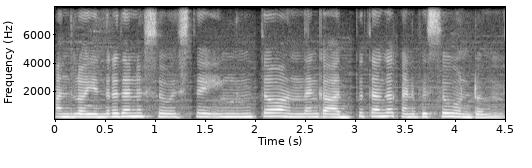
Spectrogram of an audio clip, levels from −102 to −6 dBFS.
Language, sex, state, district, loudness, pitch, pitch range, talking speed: Telugu, female, Andhra Pradesh, Visakhapatnam, -14 LUFS, 215 Hz, 205-235 Hz, 105 wpm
